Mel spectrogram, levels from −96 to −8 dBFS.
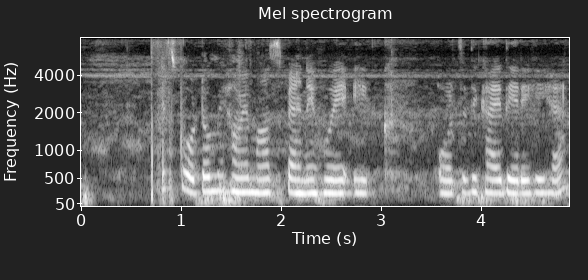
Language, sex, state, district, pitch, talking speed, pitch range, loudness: Hindi, female, Punjab, Pathankot, 240 Hz, 160 wpm, 235-250 Hz, -14 LUFS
